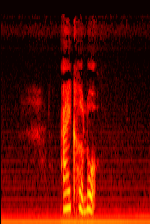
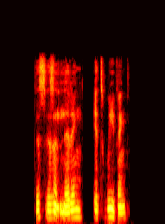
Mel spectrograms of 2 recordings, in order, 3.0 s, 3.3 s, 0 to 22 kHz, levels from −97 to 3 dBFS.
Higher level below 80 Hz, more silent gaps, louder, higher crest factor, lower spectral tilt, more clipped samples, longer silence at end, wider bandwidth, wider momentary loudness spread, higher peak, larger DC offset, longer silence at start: first, -46 dBFS vs -62 dBFS; second, none vs 1.73-1.79 s; second, -31 LUFS vs -22 LUFS; first, 24 dB vs 16 dB; about the same, -5.5 dB/octave vs -4.5 dB/octave; neither; second, 0 s vs 0.8 s; first, 16.5 kHz vs 8 kHz; first, 22 LU vs 9 LU; second, -12 dBFS vs -8 dBFS; neither; second, 0.05 s vs 0.7 s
